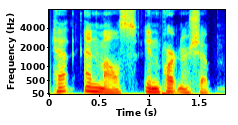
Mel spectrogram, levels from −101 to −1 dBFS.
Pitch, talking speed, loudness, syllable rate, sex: 110 Hz, 170 wpm, -18 LUFS, 5.6 syllables/s, male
